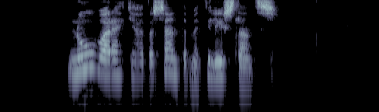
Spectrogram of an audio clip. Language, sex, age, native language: Icelandic, female, 40-49, Icelandic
